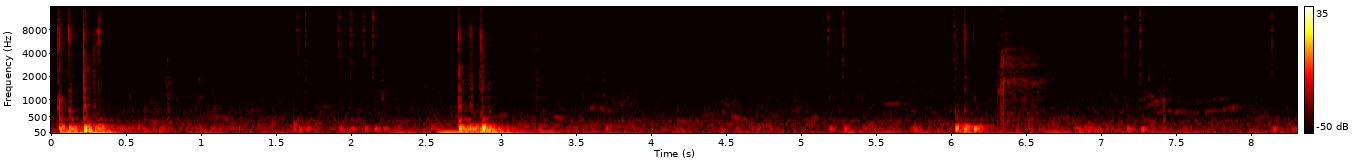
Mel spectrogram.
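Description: Computer keyboard typing: scattered keystrokes with short pauses, a few of them heavier thumps.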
